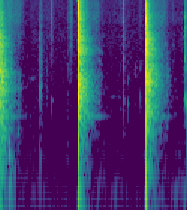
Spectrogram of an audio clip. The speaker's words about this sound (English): But this? Oh, not the slow clap.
